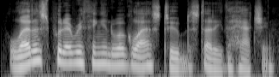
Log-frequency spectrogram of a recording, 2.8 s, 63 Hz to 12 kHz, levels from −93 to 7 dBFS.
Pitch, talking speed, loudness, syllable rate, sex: 140 Hz, 260 wpm, -21 LUFS, 6.9 syllables/s, male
